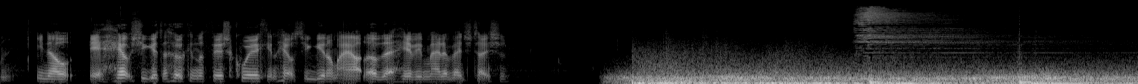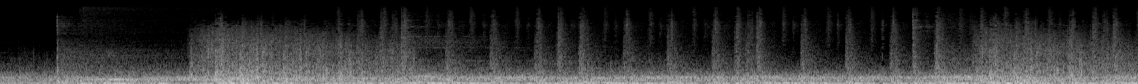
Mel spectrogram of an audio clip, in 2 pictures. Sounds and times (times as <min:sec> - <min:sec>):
Music: 0:11.5 - 0:22.7.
